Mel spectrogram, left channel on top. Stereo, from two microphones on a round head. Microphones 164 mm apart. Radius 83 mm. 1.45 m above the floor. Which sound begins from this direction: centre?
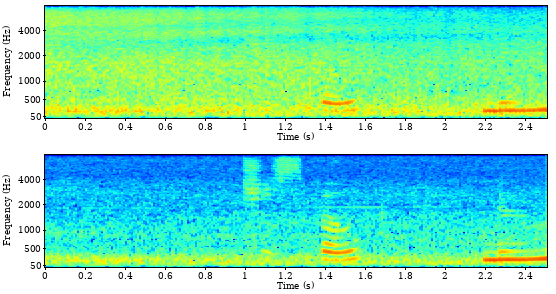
A woman speaking, at 1.0 s.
